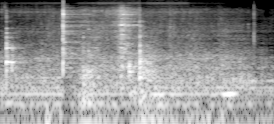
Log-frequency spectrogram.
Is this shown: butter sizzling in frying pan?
yes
